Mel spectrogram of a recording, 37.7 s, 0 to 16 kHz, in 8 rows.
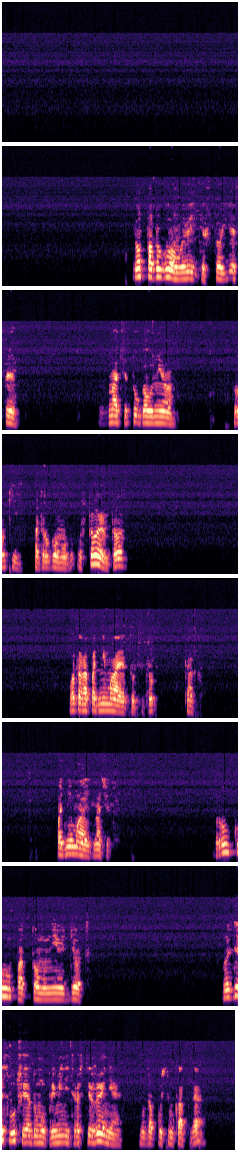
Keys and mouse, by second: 7.7 middle click, 9.9-10.9 middle drag, 12.2 click, 12.9 middle click, 14.2 middle click, 16.1-21.9 drag, 22.6 KP_3, 26.1-33.1 drag, 34.3 click, 36.7 g, 37.6 click.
